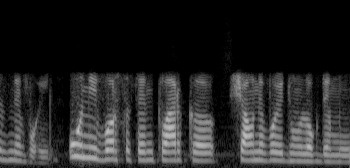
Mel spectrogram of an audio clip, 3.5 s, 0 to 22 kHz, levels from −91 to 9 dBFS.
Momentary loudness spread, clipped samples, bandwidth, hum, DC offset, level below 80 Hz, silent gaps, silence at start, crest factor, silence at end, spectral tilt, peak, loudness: 12 LU; under 0.1%; 3.9 kHz; none; under 0.1%; -80 dBFS; none; 0 s; 20 dB; 0 s; -7.5 dB/octave; -8 dBFS; -27 LUFS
